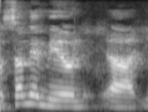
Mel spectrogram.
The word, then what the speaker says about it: Sun Myung Moon: So Reverend Sun, how do you say that? Reverend Moon. – Sun Myung Moon.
